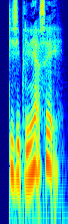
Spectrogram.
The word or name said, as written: disciplinærsag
